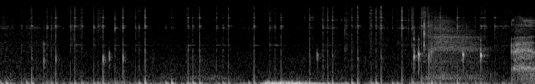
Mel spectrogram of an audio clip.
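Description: A small, mostly full blue glass cologne bottle with a dark cap is held in one hand and tapped with the fingertips and nails of the other. Quick, soft taps and dull low knocks come with brief glassy clinks, and a louder low rumbling stretch sounds midway through.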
